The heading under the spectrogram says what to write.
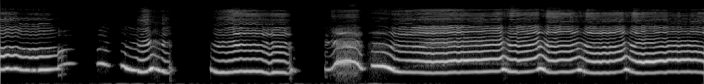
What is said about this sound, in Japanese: てめえ、何あざとい嘘泣きしてやがる。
